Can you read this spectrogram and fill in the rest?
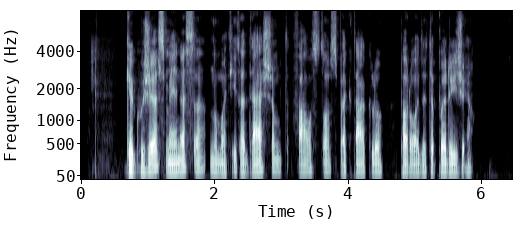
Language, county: Lithuanian, Klaipėda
